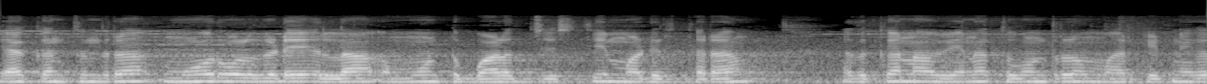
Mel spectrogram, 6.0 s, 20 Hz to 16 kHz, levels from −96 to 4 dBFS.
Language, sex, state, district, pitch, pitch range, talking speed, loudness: Kannada, male, Karnataka, Belgaum, 140 Hz, 135-150 Hz, 170 wpm, -16 LUFS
